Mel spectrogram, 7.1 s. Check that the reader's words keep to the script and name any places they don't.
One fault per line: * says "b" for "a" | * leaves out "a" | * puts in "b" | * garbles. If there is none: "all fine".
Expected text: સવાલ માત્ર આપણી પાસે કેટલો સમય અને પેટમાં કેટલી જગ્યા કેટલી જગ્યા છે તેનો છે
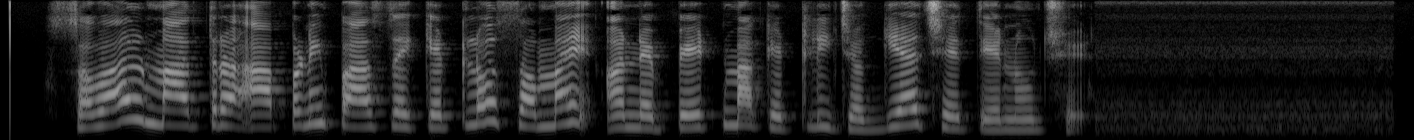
* leaves out "કેટલી જગ્યા"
